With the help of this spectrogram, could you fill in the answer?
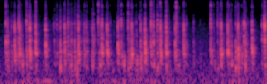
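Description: Fingertips type steadily on a ROYCHE Disney Mickey Mouse full-size retro membrane keyboard with a hollow pink plastic case and round black plastic keycaps. A rapid run of short, bright, plastic clacks has a slight hollow low thump and very little ring, with a brief lull around the three-second mark before the typing picks up again.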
